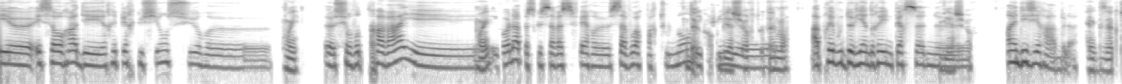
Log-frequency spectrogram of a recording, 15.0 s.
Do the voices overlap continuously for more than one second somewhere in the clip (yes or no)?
yes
